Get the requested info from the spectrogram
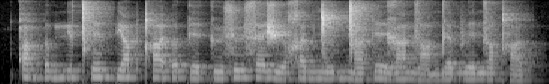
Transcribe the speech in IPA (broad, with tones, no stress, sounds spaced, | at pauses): qʼ ʉ˨ b ʔ ə˨ b mʲ ʌ˨ ǀʰ e˦ b pʲ ɑ˦ b qʰ ɛ˦ ʔ ə˦ k e˨ k ʉ˨ s ʉ˦ s ɛ˦ ʒ ʉ˨ χ ɛ˦ b ŋ͡ǀ ʉ˨˦ b ŋ͡ǀ a˨ k e˦˨ ɣ a˦ n z ɑ˨ n d ɛ˦ b β e˦ n z ʌ˦ qʰ ə˨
